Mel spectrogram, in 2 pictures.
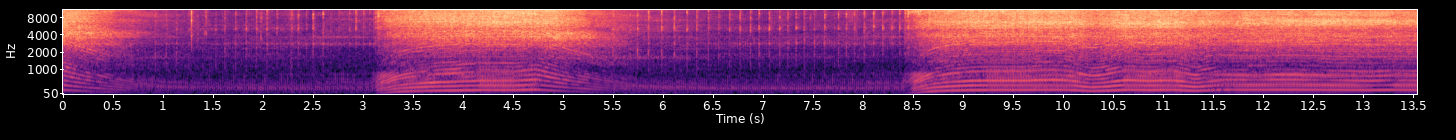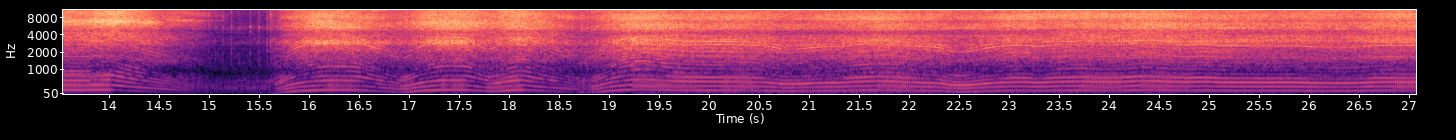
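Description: Husqvarna two-stroke chainsaw, running on a lean 100:1 fuel-oil mix, cutting wood. It revs up to full throttle, its pitch sagging under load in the cut, and drops back to idle between cuts, with a few quick throttle blips about two-thirds of the way through.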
